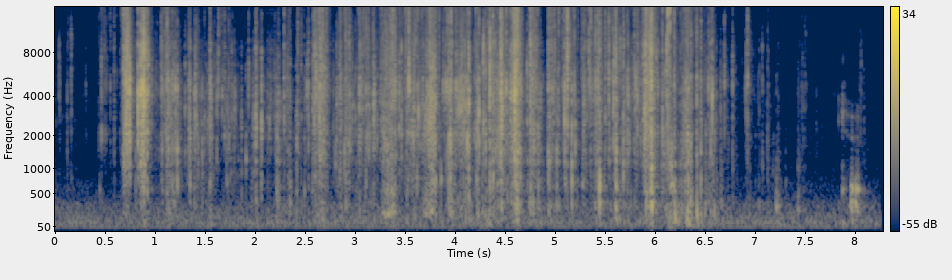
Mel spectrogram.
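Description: Trading card pack wrapper crinkling and tearing as it is pulled open by hand, a dense run of crackles that dies down about seven seconds in.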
